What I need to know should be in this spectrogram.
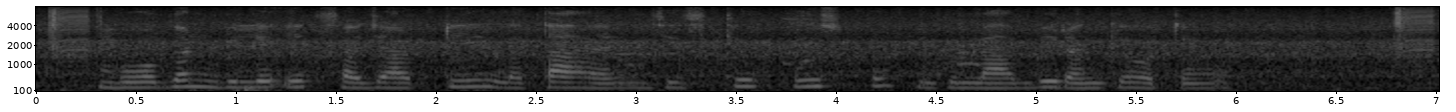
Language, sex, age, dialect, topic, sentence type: Hindi, male, 18-24, Kanauji Braj Bhasha, agriculture, statement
